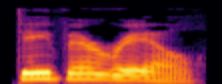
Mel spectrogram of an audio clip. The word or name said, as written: deverell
